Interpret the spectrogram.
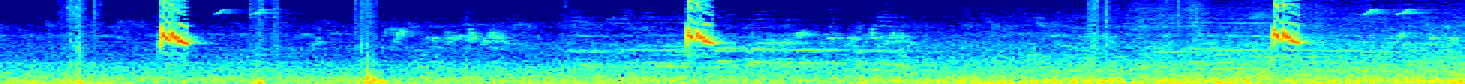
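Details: Caged red-whiskered bulbul displaying its song: three short, loud, bright descending notes repeated roughly every three and a half seconds against quiet background noise.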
